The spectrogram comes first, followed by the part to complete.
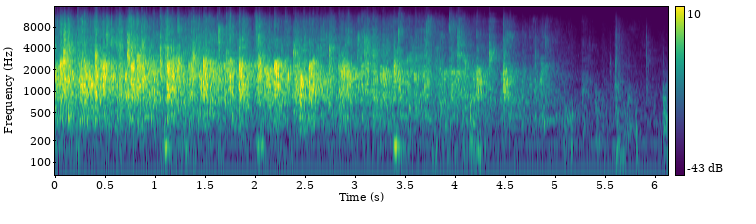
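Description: Audience applauding: many hands clapping together, which thins out and dies away over the last couple of seconds.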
